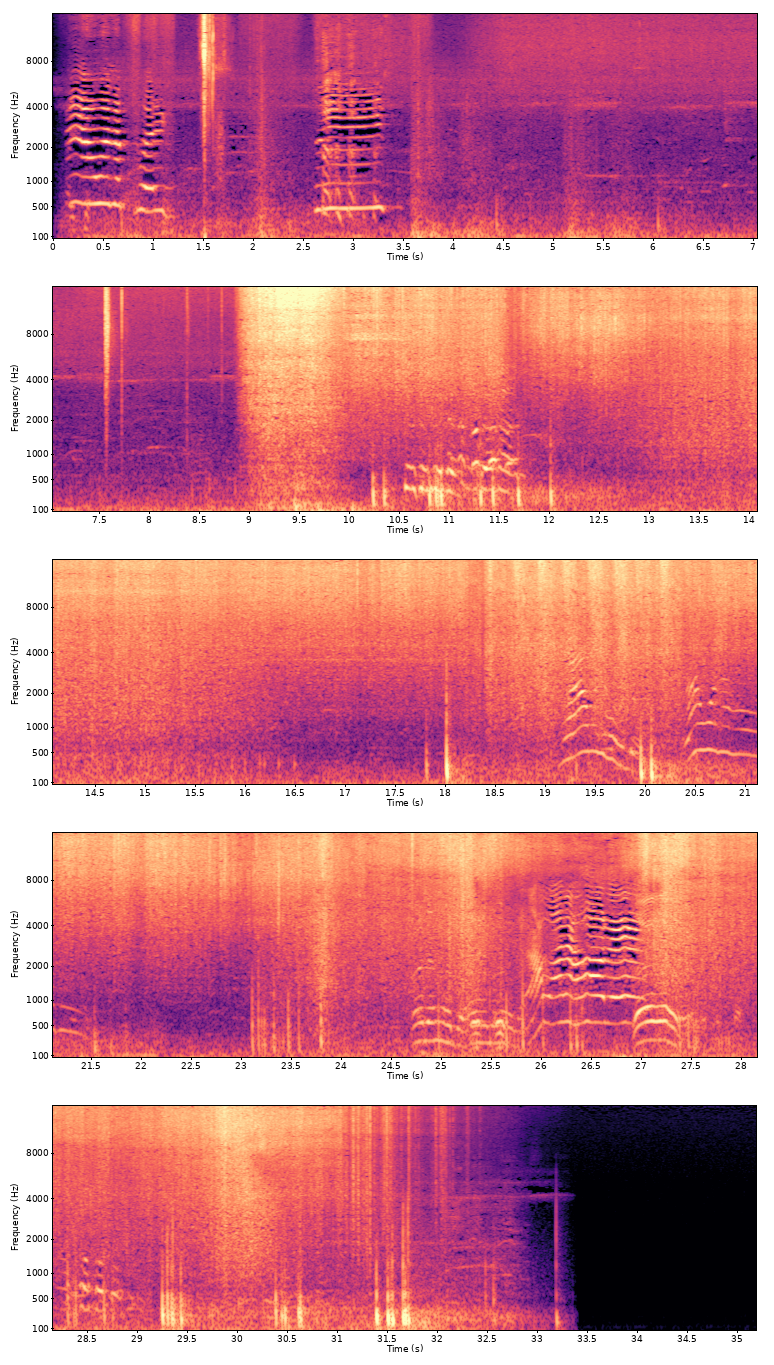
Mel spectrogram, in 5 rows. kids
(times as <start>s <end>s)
5.8s 12.8s, 17.8s 32.9s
